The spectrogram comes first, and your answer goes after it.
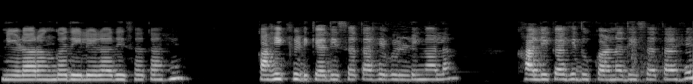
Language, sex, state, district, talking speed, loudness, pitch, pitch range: Marathi, female, Maharashtra, Solapur, 140 wpm, -20 LUFS, 225 Hz, 220-235 Hz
